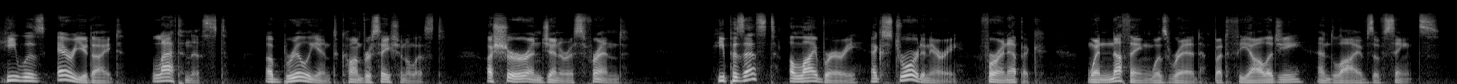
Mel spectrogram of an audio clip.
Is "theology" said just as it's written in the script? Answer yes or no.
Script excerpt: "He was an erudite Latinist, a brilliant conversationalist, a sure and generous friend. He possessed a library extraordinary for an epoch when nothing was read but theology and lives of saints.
yes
